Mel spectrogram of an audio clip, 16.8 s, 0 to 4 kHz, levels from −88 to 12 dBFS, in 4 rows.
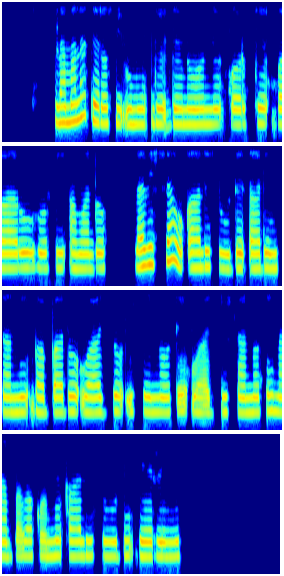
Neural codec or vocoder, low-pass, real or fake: codec, 24 kHz, 3.1 kbps, DualCodec; 3.6 kHz; fake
